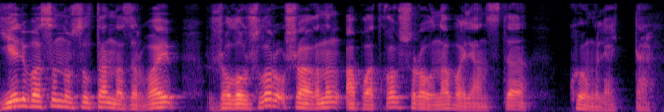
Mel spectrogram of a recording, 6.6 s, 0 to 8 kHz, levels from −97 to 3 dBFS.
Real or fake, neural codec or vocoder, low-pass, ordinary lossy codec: real; none; 7.2 kHz; none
